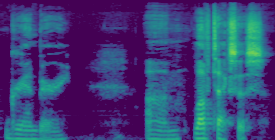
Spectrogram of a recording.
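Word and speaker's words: Granbury: outside of Fort Worth little town called Grandberry um it's spelled Grandbury but I've never heard it called that before okay Grandberry um love Texas it's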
